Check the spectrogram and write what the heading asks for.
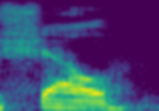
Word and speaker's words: Kjell: His name is Shell, so it's spelled K-J-E-L-L.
